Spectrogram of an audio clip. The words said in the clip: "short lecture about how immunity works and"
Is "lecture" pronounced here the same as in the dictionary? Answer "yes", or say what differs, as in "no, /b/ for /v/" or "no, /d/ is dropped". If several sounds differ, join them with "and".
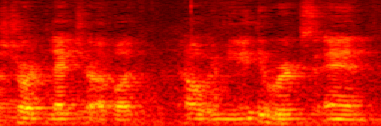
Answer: yes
